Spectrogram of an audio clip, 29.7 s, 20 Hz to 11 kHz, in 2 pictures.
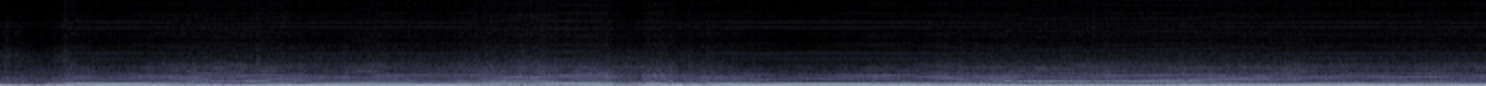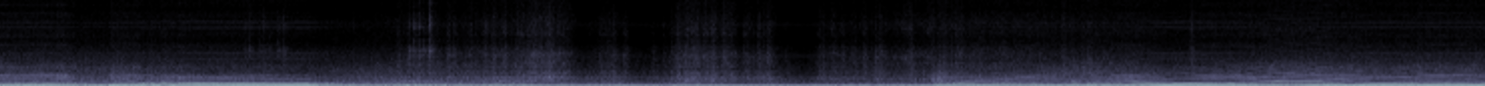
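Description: Citroën C1 race car's engine pulling hard through the gears. The revs climb steadily, then fall sharply at upshifts about six and sixteen seconds in. Past the middle the revs drop and hold lower for a few seconds, then climb again near the end.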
